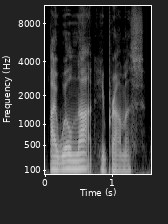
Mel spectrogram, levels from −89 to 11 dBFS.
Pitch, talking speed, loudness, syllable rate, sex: 100 Hz, 190 wpm, -20 LUFS, 5.2 syllables/s, male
